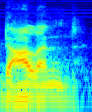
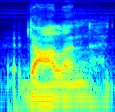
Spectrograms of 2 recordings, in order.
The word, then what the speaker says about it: Darlan: The way that Darlan is pronounced in French, because this is a French name, sounds, I remember, all of you that do know French know that I'm not very good at it, but it's like Darlan, Darlan. It's sort of like the R gets lost somehow in there,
